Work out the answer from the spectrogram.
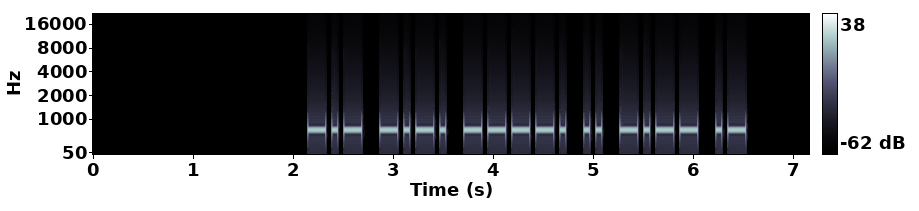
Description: Morse code, heard as a keyed tone, about 20 wpm, 700 Hz. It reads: KC9IYA
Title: USA Call Signs - 6 Characters - Repeated 3x - 20wpm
